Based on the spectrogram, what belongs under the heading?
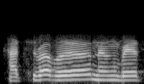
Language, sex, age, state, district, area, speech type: Bodo, male, 18-30, Assam, Kokrajhar, rural, conversation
